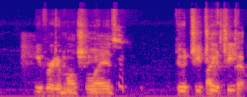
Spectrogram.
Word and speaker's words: Tucci: Tucci. Like Stanley, same way Stanley pronounces it.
